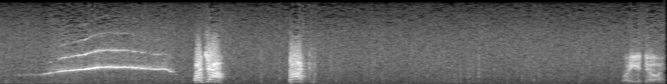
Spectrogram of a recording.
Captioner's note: whistling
